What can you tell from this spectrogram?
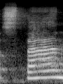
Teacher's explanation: when you say span, this is not aspirated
